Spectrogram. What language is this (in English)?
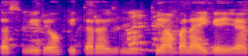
Sadri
